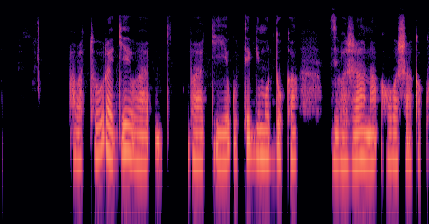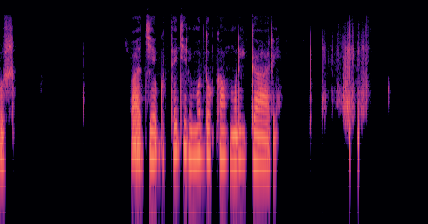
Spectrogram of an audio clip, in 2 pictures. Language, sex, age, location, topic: Kinyarwanda, female, 25-35, Musanze, government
